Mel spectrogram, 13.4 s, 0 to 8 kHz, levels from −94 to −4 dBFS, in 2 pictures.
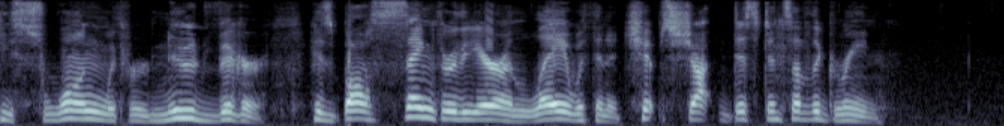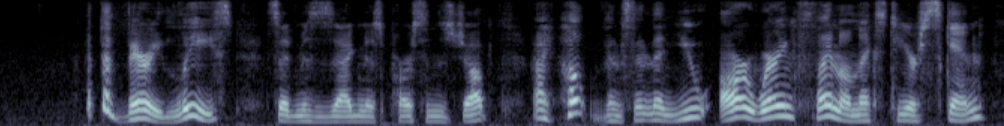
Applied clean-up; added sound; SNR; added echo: none; none; none; none.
